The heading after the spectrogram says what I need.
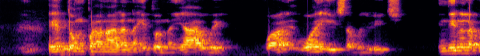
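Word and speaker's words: Yahweh: Pangalan niya is yh whangalam na pronunciation but it is pronounced as Yahwe.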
